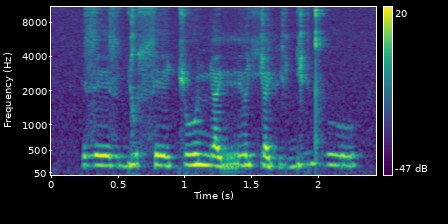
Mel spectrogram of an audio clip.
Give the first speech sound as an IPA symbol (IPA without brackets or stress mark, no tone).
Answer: z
